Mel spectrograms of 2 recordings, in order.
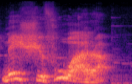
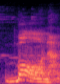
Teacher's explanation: La O tonica nel palermitano è UA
